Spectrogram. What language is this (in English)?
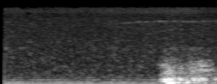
Catalan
